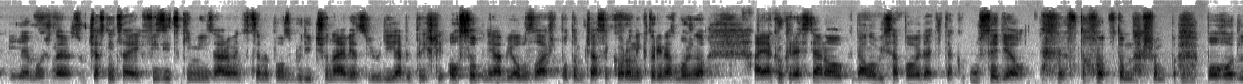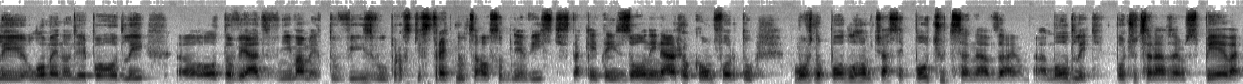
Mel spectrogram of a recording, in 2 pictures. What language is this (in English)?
Slovak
